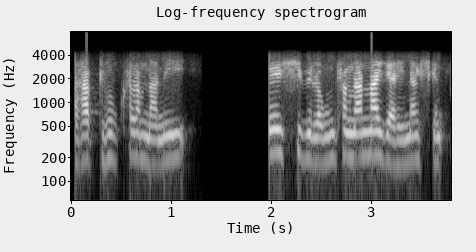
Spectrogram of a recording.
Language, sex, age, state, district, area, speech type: Bodo, female, 60+, Assam, Kokrajhar, rural, conversation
